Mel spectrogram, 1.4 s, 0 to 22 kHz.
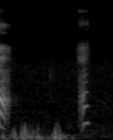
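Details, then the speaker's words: Crying of an 8-day-old newborn. "เแนนดูเด็กน้องแนนดูเด็กร้องินี่ดูเด็กร้อง"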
